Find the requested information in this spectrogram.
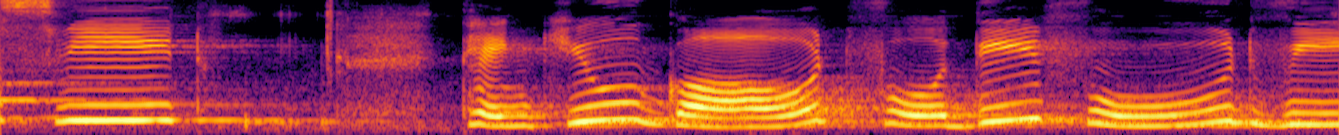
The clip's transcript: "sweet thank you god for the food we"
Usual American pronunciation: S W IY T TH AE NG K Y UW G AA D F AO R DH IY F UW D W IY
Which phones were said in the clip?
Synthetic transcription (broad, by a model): S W IY T T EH NG K Y UW G AA D F AO R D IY F UW D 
